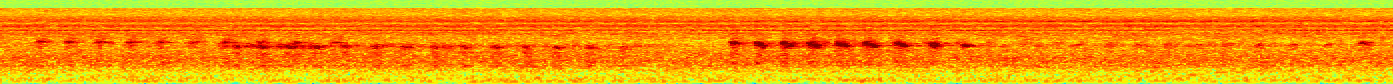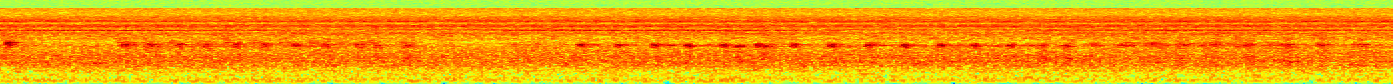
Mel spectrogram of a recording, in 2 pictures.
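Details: In the fields, frogs sing while someone fishes: rapid rattling pulse trains, one louder burst near the middle, then softer overlapping series, with a steady shrill drone in the background.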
